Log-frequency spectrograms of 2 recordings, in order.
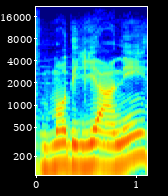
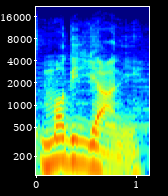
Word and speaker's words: Modigliani: be pronounced we have modani who was an Italian painter and sculptor by the way and the GL sound is pretty hard to reproduce many Italian people can't even say it I was one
